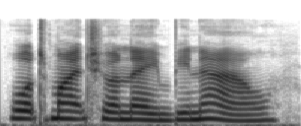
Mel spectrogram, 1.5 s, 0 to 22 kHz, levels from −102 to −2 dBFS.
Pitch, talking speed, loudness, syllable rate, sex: 220 Hz, 240 wpm, -16 LUFS, 4.4 syllables/s, female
